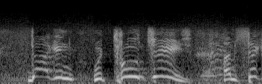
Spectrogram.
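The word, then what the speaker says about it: Duggan: guy a right now my name's Dugen not Dugan Dugen with two G's I'm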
